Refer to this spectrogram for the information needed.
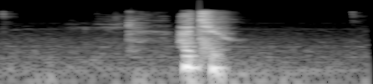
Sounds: Sneeze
